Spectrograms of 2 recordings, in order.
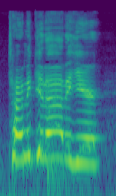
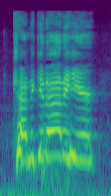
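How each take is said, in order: Both takes have the same delivery.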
